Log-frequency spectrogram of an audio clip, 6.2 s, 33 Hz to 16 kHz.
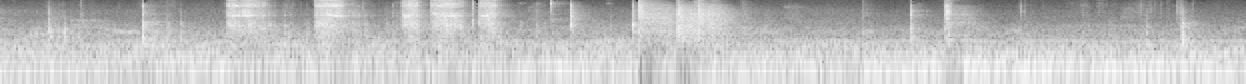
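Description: Socket ratchet clicking in short bursts as the 10 mm fuel-tank bolts are turned, a burst about every half second in the first half, then a few single clicks.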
